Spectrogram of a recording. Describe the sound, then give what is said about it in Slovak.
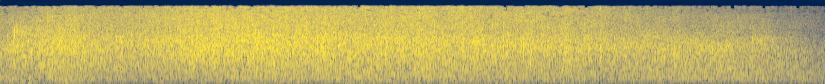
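A large audience applauds in a dense, sustained wash of clapping that holds steady for several seconds before tapering off at the end. No one speaks over it. “Už sme si zvykli na potlesky, to je pravda.”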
